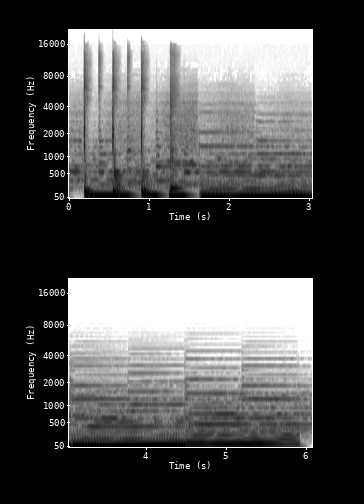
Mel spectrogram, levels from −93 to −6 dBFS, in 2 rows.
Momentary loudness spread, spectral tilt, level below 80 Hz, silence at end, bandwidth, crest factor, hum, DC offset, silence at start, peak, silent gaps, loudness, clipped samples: 4 LU; -6 dB/octave; -12 dBFS; 0 s; 13.5 kHz; 10 dB; none; under 0.1%; 0 s; 0 dBFS; none; -14 LUFS; under 0.1%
